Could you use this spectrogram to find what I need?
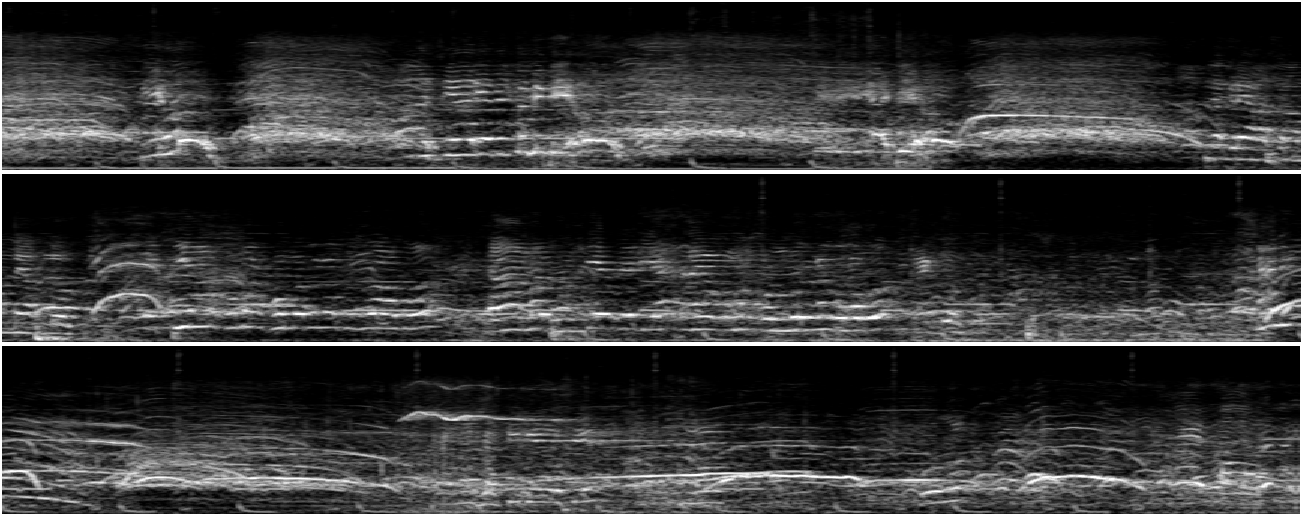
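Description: A crowd of young people cheers and shouts all around.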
